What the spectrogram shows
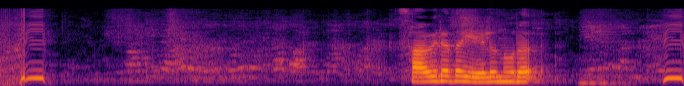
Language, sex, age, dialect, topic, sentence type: Kannada, female, 56-60, Mysore Kannada, banking, statement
